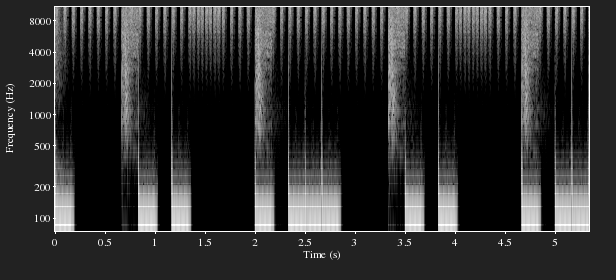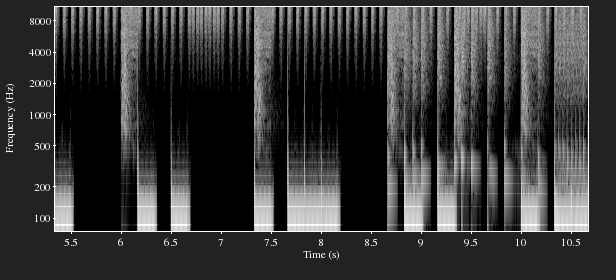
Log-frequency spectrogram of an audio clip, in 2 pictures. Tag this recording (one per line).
awesome
Hiphop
